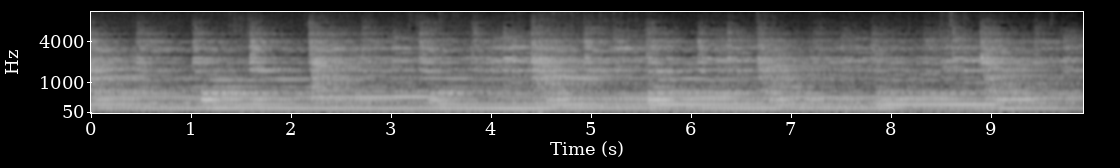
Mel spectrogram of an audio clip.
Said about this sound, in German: So klingt die Grabeskirche in Jerusalem, wenn das Glockenspiel voll im Gange ist.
